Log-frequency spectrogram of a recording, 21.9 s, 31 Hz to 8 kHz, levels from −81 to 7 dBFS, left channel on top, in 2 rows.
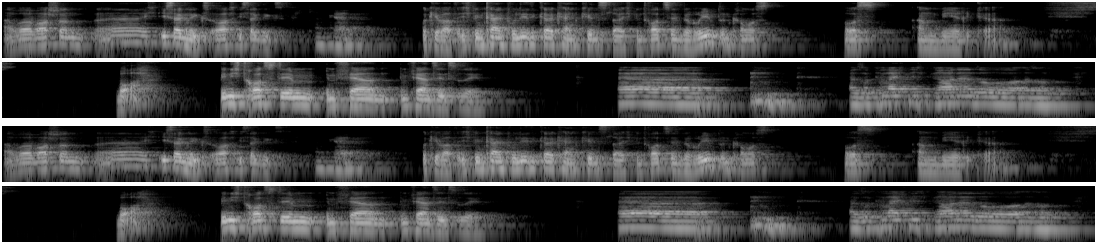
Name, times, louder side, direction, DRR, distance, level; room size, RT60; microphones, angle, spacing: voice 1, 0.0-2.7 4.2-7.7 8.4-8.7 9.1-10.1 10.7-11.0 12.1-12.5 13.1-15.7, left 2 dB, 45° left, 1.5 m, -26 dB
voice 2, 3.1-3.5 17.1-18.0 18.4-18.7 19.4-21.4, equal, 65° left, 7.0 m, -29 dB
24.5 x 23.5 x 6.9 m
head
